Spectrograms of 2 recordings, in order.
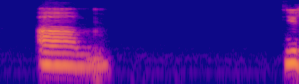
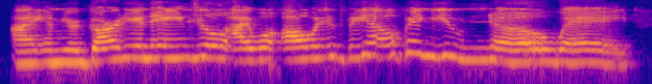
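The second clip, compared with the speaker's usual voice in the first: excited; 3 semitones higher, 8 dB louder than usual. Real, not acted. Reading card aloud, then reacting.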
